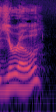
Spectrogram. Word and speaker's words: gyro: So now in in the original book, there was a euro, or as uh, the kids around here pronounce it gyro, gyro.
